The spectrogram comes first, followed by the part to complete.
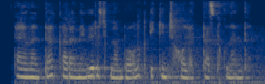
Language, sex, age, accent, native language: Uzbek, female, 18-24, Surxondaryo, Uzbek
